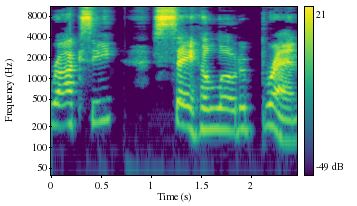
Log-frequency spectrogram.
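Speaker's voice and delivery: play-acted, high, loud, on the verge of tears. Retelling a scene, the speaker acts out Sam's line almost in tears. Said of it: "almost in tears".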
